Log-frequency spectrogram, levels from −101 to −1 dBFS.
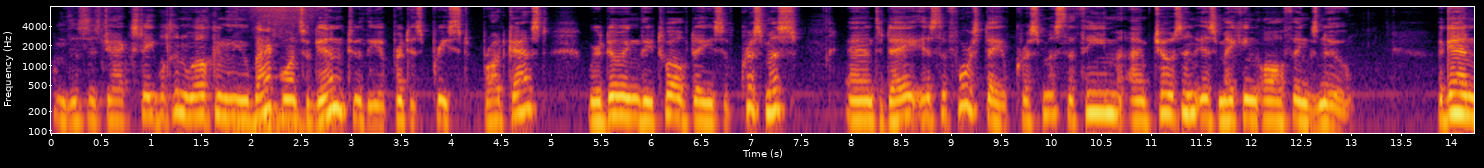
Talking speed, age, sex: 165 wpm, 60-79, male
